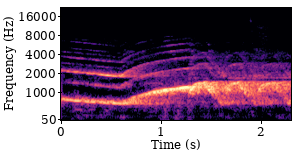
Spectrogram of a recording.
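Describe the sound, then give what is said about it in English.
A fire truck siren passing by, a loud wailing tone that sweeps upward, holds high and then eases slightly, sounding alone with no talk. “That oh, I'm wrong. It was fire truck. It was a fire truck, everyone.”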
